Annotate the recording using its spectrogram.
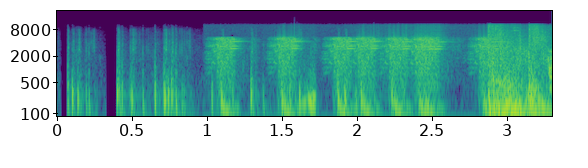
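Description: A rifle fires in short, loud bursts.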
